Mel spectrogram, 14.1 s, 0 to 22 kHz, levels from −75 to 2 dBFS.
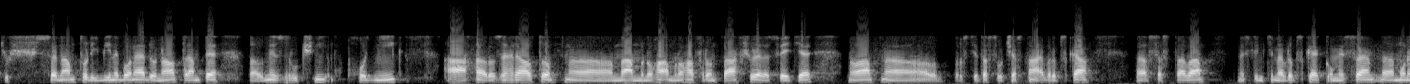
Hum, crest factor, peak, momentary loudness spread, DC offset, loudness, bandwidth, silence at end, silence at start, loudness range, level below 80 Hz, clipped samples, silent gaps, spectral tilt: none; 14 dB; 0 dBFS; 8 LU; under 0.1%; -14 LUFS; 9.6 kHz; 0 s; 0 s; 3 LU; -52 dBFS; under 0.1%; none; -8 dB/octave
